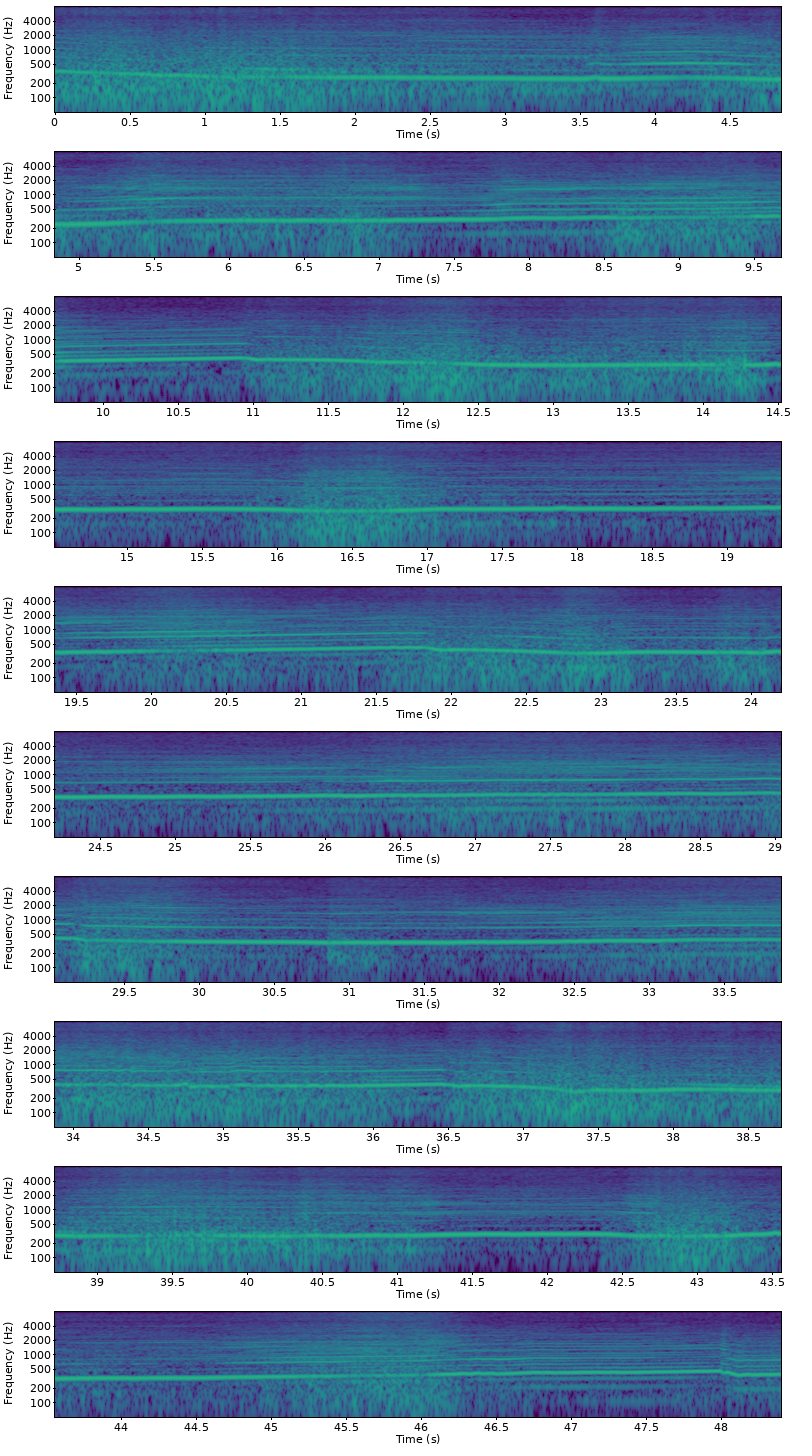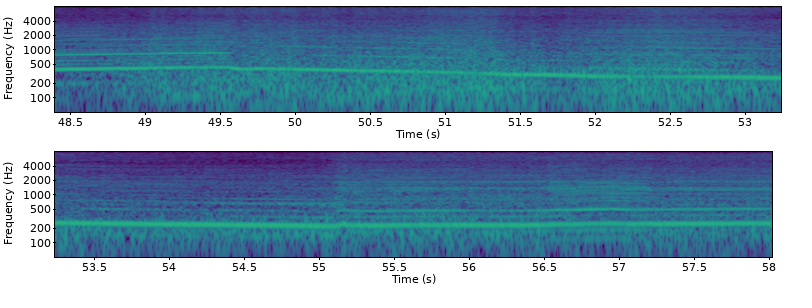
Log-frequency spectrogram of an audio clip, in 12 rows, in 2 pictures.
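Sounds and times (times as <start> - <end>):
motorcycle engine at high revs: 0.0 - 58.0
wind rushing: 33.4 - 46.7.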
